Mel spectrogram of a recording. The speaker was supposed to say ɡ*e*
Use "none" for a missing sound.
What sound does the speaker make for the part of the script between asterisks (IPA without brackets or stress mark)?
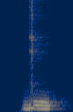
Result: i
